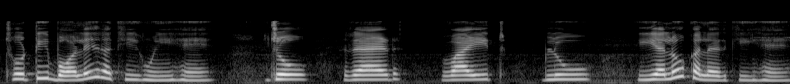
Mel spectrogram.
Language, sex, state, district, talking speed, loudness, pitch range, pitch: Hindi, female, Madhya Pradesh, Bhopal, 100 wpm, -17 LUFS, 200-235 Hz, 220 Hz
